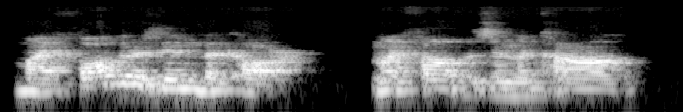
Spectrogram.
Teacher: english is rhodic meaning that r sounds are always clearly pronounced british english is non-rhodic meaning that the r sound is not pronounced unless it's followed by a vowel sound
